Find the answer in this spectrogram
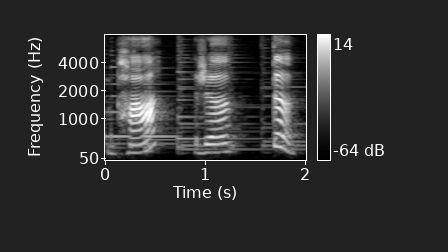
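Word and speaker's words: भारत: We write it as B-H-A-R-A-T, right? But how do we pronounce it? Bharat. So phonetically speaking, we would write it as B-H-A-A-R-A-T because this will help us to easily add our swar to the consonants.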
